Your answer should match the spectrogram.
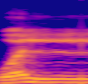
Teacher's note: فيقرأ بالإبدال مع الإشباع واللاي ياء ساكنة.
